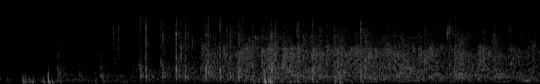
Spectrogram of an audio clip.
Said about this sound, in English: Hello, everyone. I love it when I get applause for doing nothing.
